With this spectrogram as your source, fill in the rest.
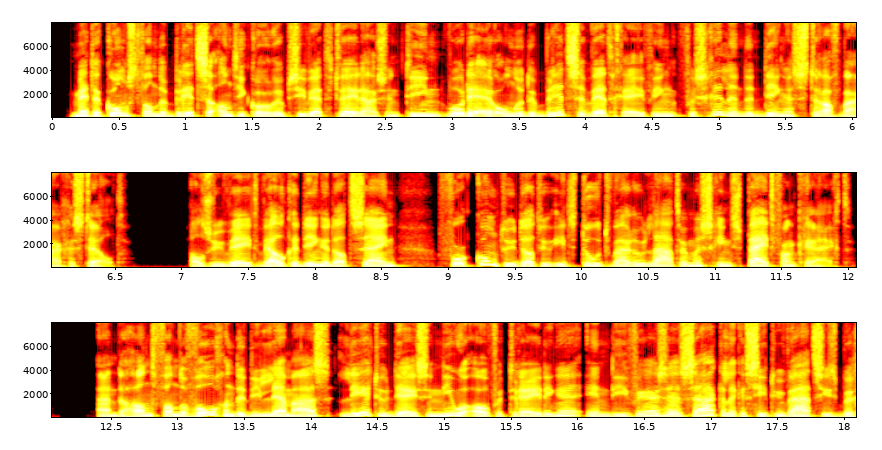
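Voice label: Dutch, male, e-learning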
